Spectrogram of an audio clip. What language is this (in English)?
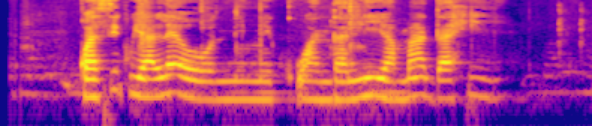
Swahili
